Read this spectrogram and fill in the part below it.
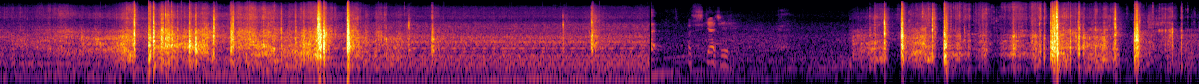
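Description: Skateboard wheels roll and rumble on pavement.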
